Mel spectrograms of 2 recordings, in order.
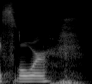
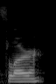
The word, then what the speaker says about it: Floor: dress, you know, under I always pronounce her name wrong. I say Floor. But I'm pretty sure it's pronounced like Fleur or something. And if I'm wrong on it, you can let me know.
